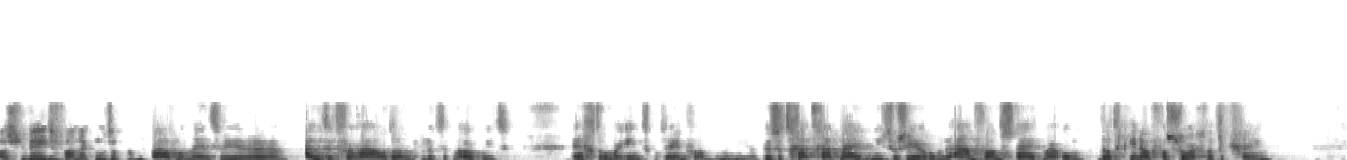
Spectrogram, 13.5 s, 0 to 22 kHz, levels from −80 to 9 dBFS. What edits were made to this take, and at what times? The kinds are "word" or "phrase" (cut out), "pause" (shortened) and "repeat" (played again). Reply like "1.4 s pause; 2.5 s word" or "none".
6.6 s word; 10.9 s pause

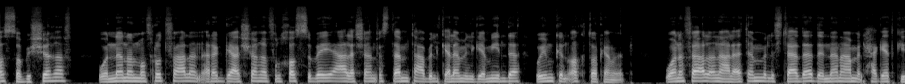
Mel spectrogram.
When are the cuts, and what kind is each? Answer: 3.8 s word; 5.3 s pause; 6.0 s word

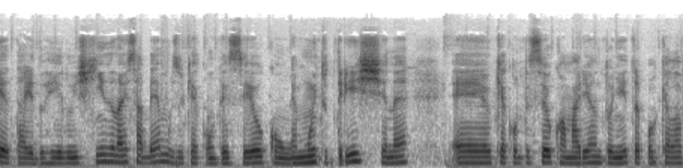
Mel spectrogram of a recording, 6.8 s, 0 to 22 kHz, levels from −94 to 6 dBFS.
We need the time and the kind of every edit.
2.9 s phrase

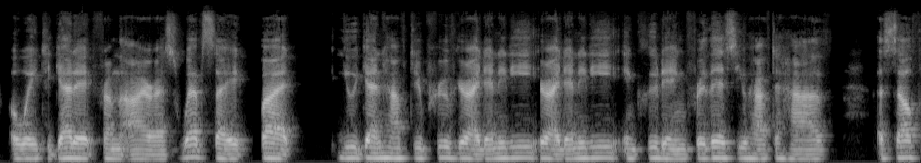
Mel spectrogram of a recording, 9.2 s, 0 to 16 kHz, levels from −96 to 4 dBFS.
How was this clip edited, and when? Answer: 2.5 s pause; 5.4 s repeat

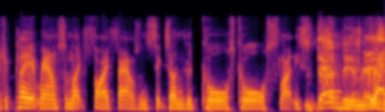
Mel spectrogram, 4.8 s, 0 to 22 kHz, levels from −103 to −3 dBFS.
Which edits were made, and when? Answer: 3.0 s word

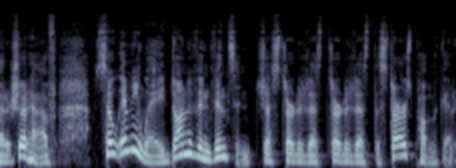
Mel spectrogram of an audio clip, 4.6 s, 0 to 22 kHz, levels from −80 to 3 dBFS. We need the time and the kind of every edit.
3.3 s repeat

